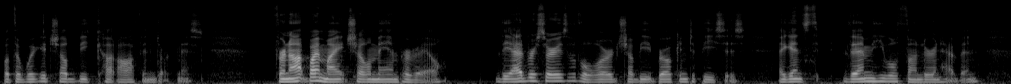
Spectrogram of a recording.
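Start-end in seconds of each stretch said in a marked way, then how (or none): none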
